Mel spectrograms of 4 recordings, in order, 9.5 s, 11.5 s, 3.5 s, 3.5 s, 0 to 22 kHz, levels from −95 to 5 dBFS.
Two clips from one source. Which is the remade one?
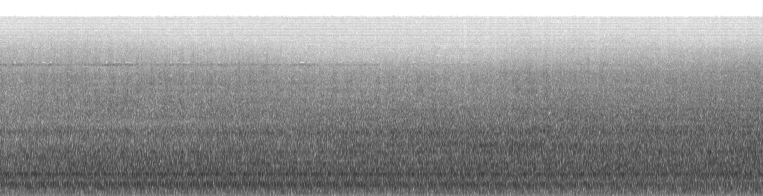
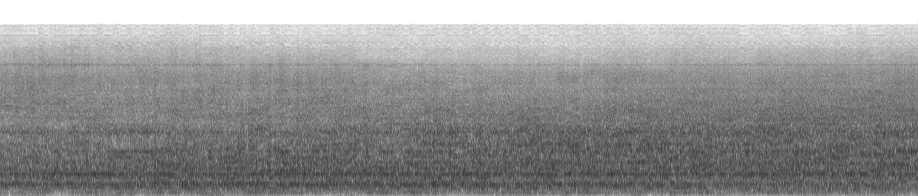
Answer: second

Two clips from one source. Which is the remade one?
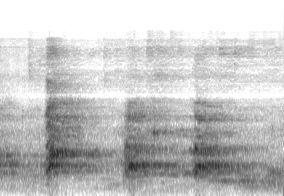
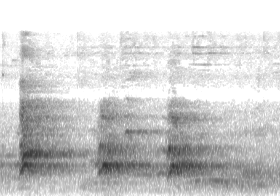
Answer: first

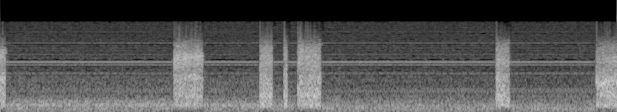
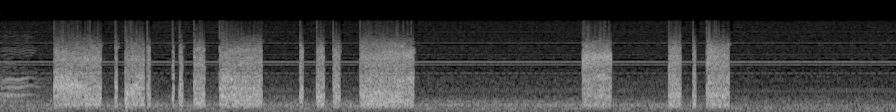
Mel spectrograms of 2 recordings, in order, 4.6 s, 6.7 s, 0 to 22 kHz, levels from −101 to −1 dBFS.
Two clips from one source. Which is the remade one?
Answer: first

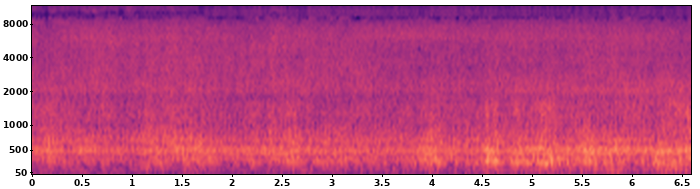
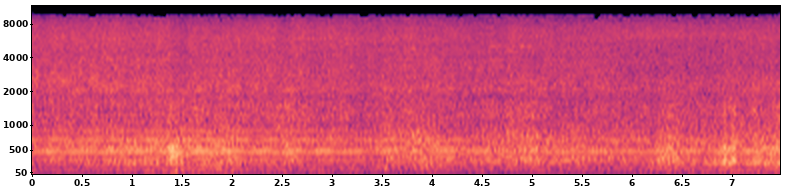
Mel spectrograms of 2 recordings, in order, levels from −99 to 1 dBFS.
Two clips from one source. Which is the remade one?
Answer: first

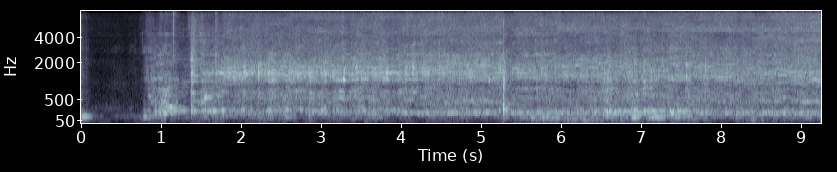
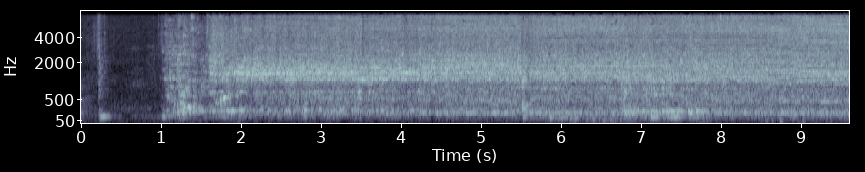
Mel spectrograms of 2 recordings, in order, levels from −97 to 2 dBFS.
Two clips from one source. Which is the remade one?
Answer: first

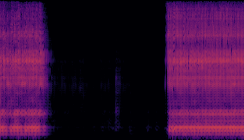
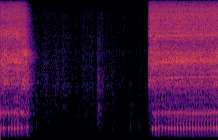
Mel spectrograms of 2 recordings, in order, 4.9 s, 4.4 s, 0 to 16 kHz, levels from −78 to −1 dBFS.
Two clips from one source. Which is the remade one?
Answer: first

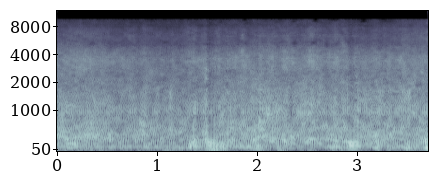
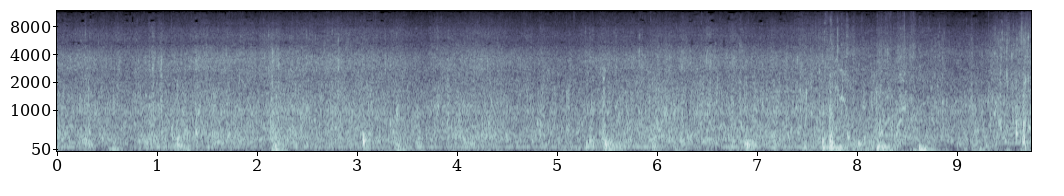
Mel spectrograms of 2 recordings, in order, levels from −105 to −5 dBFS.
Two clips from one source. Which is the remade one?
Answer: first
